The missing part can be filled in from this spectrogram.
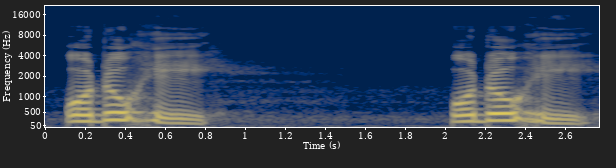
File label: "otohe", Muscogee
